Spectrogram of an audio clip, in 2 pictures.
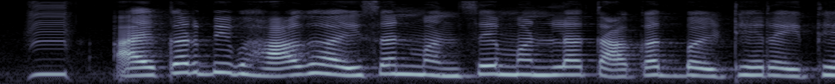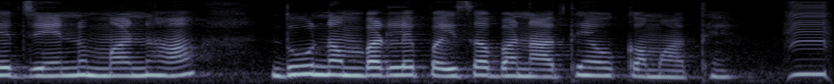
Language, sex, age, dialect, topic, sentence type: Chhattisgarhi, female, 18-24, Central, banking, statement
